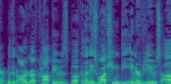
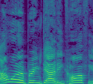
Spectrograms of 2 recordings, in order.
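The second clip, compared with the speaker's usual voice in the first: put-on little girl voice; 10 semitones higher, 3 dB louder than usual. Voicing the little daughter.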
